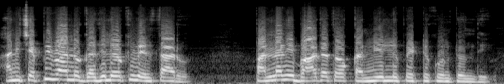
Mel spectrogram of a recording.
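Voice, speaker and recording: High-pitched male story narrator. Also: moderate pace, fairly bright tone. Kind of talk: scripted moral story narration with acted dialogue.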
